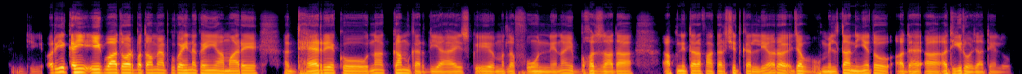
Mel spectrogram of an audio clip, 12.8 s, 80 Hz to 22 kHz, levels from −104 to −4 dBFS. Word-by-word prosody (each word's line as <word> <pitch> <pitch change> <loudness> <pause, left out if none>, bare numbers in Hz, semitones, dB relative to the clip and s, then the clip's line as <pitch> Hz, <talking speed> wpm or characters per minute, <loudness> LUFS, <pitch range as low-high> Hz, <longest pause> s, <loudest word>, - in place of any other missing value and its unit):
जी। 95 0 -21
और 140 - +1
ये 180 +2 +5
कहीं 160 -1 +6
एक 140 -1 +5
बात 140 0 +7
और 135 -1 +7
बताऊँ 130 +1 0
मैं 130 -1 0
आपको, 125 +1 -7
कहीं 125 -2 +3
न 125 - 0
कहीं 120 0 0
हमारे 110 +2 0 0.4
अ, - - -2
धैर्य 105 +7 +3
को 105 -2 0
ना 130 +3 -2
कम 125 -1 +1
कर 95 -1 -3
दिया 95 +1 -4
है। 90 +1 -1
इसके 100 +2 -4
मतलब 95 0 -5
फ़ोन 95 0 -3
ने 90 0 -5
ना, 110 +6 -5
ये 110 - -3
बहुत 95 +4 -2
ज़्यादा 95 +1 -1 0.5
अपनी 110 0 -1
तरफ़ 110 +1 0
आकर्षित 100 +2 -3
कर - - +1
लिया 100 +6 -2
है - - 0
और 110 - +1
जब 105 -5 +1
मिलता 95 +6 +1
नहीं 105 -2 0
है, 120 - 0
तो 120 -4 0
अध 95 0 -4
अ 95 +1 -1 0.3
अधीर 105 +1 0
हो 90 -4 -1
जाते 90 0 -6
हैं 90 - -11
लोग। 85 0 -18
105 Hz, 230 wpm, -24 LUFS, 95-120 Hz, 0.5 s, बात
